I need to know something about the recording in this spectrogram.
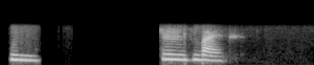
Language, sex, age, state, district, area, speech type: Bengali, female, 18-30, West Bengal, Dakshin Dinajpur, urban, conversation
